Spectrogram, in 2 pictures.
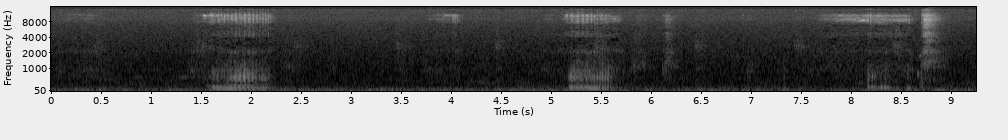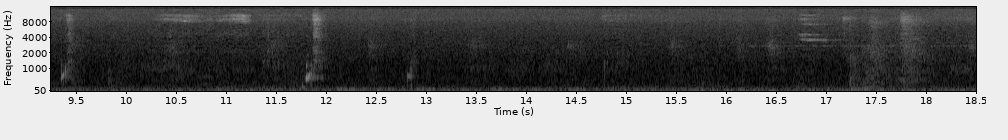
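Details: Shih Tzu napping, snoring loudly in deep, rasping bursts with quieter breathing between them.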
